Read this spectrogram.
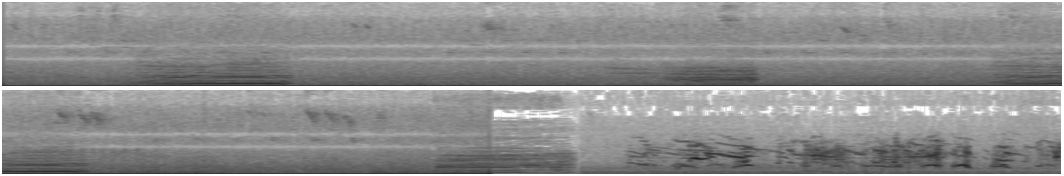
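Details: Cows on pasture: four drawn-out harmonic moos, each lasting one to two seconds, spaced about four seconds apart over a steady low rumble, then the sound cuts to a different, noisier scene with scattered clatter.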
